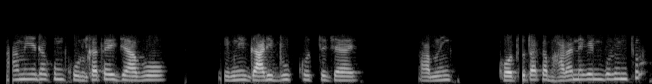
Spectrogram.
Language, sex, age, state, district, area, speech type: Bengali, female, 30-45, West Bengal, Darjeeling, rural, conversation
